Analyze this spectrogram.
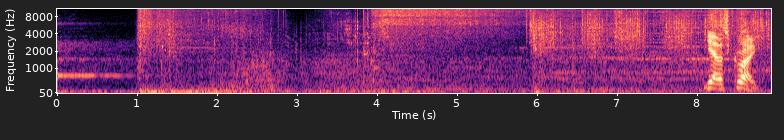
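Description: A heavy stone door grinds open with a deep rumble.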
